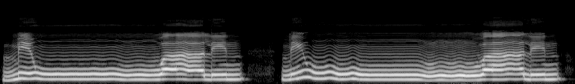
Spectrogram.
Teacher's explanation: 2 से 3 हरकत तक का गुना करना है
